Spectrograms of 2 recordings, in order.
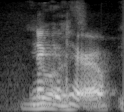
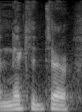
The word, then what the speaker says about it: Nicotero: In fact, I think it was Nicotero, or how do you say his name? – Nicotero. – Yeah, Nicotero.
